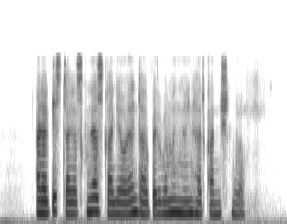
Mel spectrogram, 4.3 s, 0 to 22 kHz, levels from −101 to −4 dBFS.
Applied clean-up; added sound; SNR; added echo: neural diffusion model UNIVERSE++.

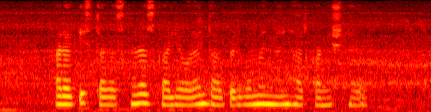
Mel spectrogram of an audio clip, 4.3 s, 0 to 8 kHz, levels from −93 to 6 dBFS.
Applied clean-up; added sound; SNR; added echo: none; Tools; 14 dB; none.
